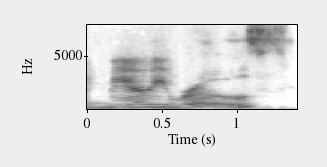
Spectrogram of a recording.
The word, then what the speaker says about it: Marirose: tech difficulties and um i am so sorry i butchered your name it's actually mary rose so i wanted to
